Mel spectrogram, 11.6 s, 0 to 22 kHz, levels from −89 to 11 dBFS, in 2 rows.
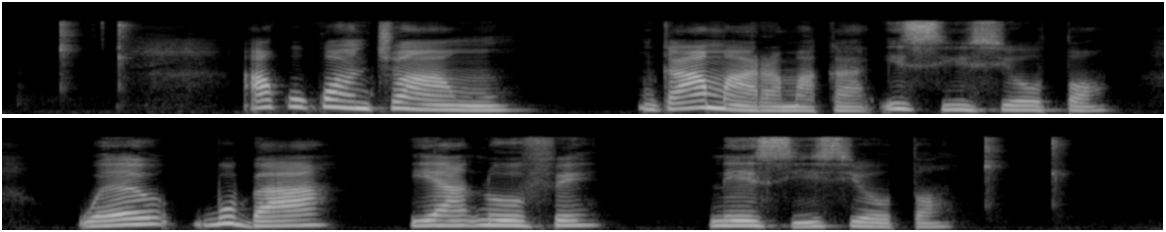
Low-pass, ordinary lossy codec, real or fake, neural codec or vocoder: none; none; real; none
